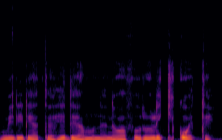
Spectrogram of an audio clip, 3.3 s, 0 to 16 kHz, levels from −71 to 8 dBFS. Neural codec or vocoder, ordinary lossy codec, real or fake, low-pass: none; Opus, 24 kbps; real; 14.4 kHz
